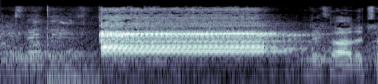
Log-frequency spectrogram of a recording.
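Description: A referee's whistle blows one long, shrill blast in an echoing gym.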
